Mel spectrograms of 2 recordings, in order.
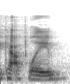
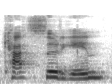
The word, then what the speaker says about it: Kathleen: Because there's no th sound in Korean.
